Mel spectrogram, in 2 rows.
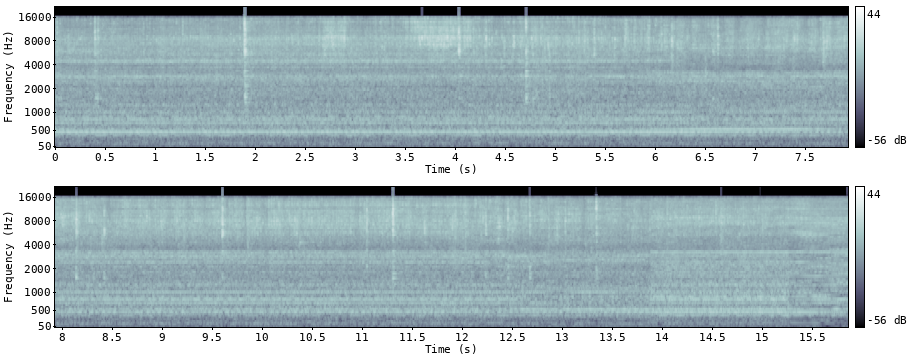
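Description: Metal lathe taking a heavy roughing cut in 1045 steel, about 3/8 inch deep at 10 thou per revolution: a steady cutting hum and hiss, with scattered sharp ticks from hot chips flying off the tool.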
